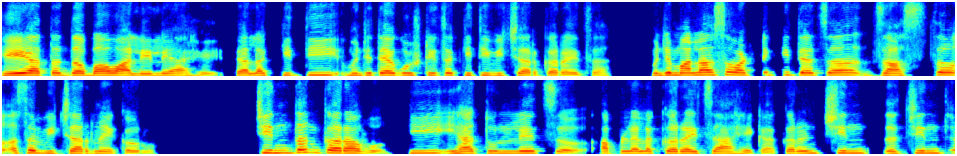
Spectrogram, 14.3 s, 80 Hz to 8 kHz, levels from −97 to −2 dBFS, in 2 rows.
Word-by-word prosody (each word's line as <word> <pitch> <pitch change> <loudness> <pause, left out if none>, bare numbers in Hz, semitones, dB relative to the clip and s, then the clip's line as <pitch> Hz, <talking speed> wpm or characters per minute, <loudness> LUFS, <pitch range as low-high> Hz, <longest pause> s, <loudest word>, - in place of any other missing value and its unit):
हे 205 +3 +8
आता 225 +1 +4
दबाव 215 0 +4
आलेले 190 +2 0
आहे. 180 -7 -4
त्याला 195 +2 +1
किती 240 +4 -4
म्हणजे 210 +2 -3
त्या 225 -1 +5
गोष्टीचा 225 0 -2
किती 220 +1 -4
विचार 200 -2 -3
करायचा? 165 -2 -4 0.4
म्हणजे 210 +4 +3
मला 235 +2 +5
असं 260 +1 +3
वाटतं, 245 0 +1
की 265 - -7
त्याचा 240 +1 +2 0.2
जास्त 205 +3 -1
असा 250 0 +2
विचार 215 0 -1
नाही 205 -3 -3
करू. 150 -4 -5 0.8
चिंतन 275 +2 +2
करावं 240 -3 +4 0.2
की 235 -2 -4
या 205 -1 +3
तुलनेचं 220 -3 -1 0.2
आपल्याला 210 +3 0
करायचं 205 -1 +1
आहे 180 -1 -2
का? 150 -2 -6
कारण 215 +3 -1
चि 240 +1 -3 0.5
चिंतन 240 +1 -3
220 Hz, 150 wpm, -23 LUFS, 200-235 Hz, 0.8 s, हे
